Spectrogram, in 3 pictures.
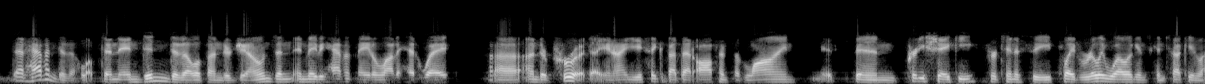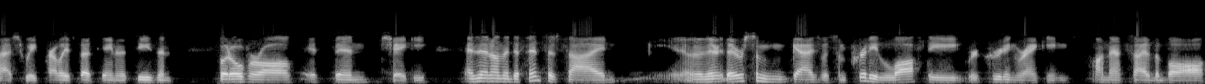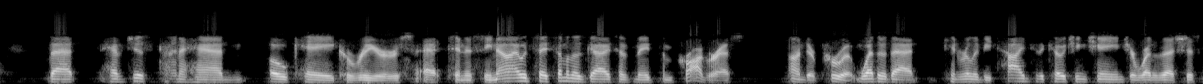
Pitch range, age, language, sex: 105-125 Hz, 30-49, English, male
